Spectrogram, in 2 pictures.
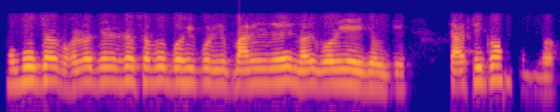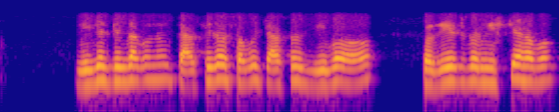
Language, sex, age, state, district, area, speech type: Odia, male, 60+, Odisha, Sundergarh, rural, conversation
